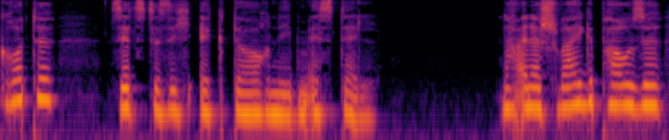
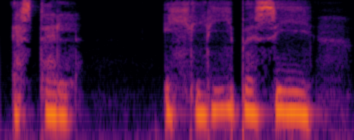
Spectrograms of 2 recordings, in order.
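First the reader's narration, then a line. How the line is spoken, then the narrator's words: Breathless whisper. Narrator (German): flüsterte in einem Atemzug Hector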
